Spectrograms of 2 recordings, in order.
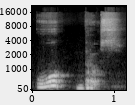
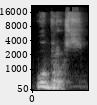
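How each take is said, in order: First: "Ubrus" with high, held first U; longer first U. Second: Said in the usual way. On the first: Shown as a demonstration. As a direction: hold the first U of "Ubrus", keep the second short. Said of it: "the first one was, uh, longer".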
